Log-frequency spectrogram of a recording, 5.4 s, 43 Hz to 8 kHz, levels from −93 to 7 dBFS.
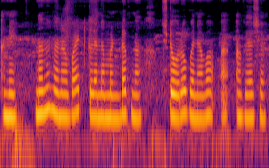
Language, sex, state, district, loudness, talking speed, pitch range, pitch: Gujarati, female, Gujarat, Valsad, -17 LUFS, 120 wpm, 215-230 Hz, 220 Hz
